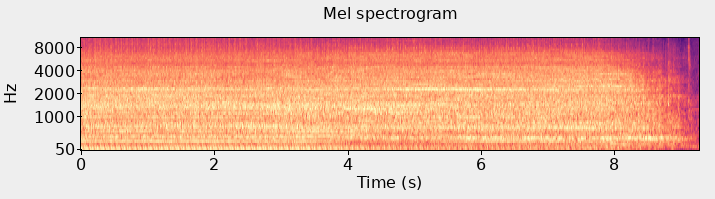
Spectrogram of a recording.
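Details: 27 hp Kohler riding mower engine after no-spark fix (ignition coils and magnet cleaned with sandpaper): steady, even idle, no misses or knocks, then shut off near the end; runs healthy.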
